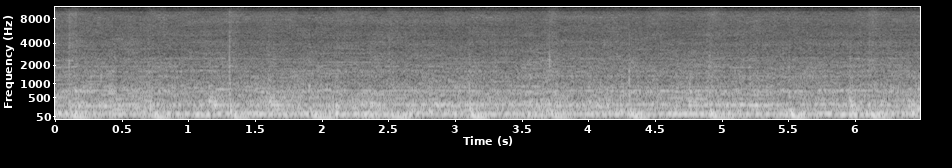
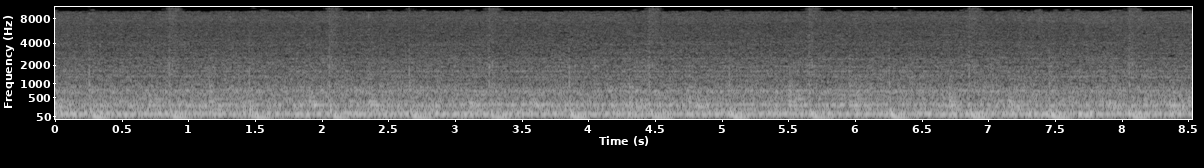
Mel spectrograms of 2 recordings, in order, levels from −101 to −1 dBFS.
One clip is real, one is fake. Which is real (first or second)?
second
